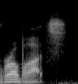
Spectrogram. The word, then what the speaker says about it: robot: It's I don't know if you've seen or heard old discussion of robots in like videos or audios, but it used to be pronounced with a U, robot.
